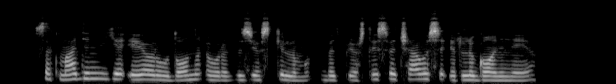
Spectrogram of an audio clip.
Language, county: Lithuanian, Vilnius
